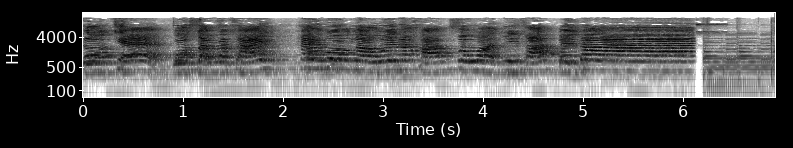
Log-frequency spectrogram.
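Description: Several children chanting a sing-song sign-off together, ending on one long held note. About six seconds in the voices cut off and a music jingle starts.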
